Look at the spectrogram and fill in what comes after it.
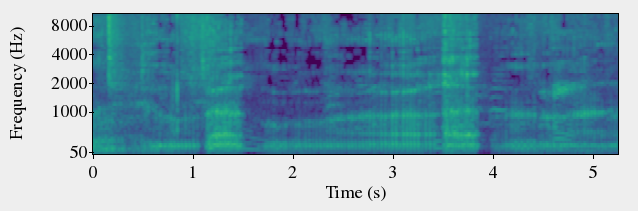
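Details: Black leopard female in heat roaring to attract males at Cheetah Experience, recorded from outside her enclosure; rhythmic, grating low pulses with two loud rough surges and brief gaps between them.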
